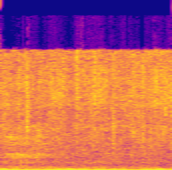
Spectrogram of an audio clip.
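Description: Steady rain falling, used as a horror-story sound effect: a dense, continuous hiss of rainfall with a low rumbling bed, even and loud throughout with no voices.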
